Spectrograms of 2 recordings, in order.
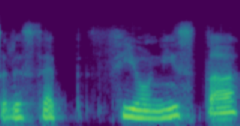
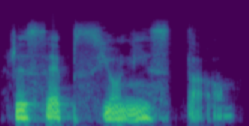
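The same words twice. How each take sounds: First: The c is said with a lisped th sound. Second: The c is said with a plain s sound. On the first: "a person from Spain would pronounce this word as" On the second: "a person from Latin America would pronounce it as"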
